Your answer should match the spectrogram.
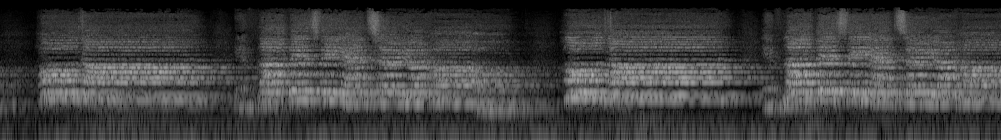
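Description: A choir singing long held chords in phrases of about four seconds. Each phrase starts strong and fades before the next one comes in, over a low steady drone.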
